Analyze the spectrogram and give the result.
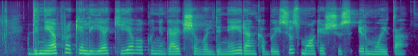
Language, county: Lithuanian, Kaunas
